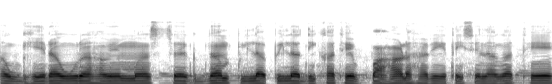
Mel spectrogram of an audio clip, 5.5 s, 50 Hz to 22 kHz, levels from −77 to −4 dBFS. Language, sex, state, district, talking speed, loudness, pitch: Chhattisgarhi, male, Chhattisgarh, Sukma, 160 wpm, -16 LUFS, 105 Hz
